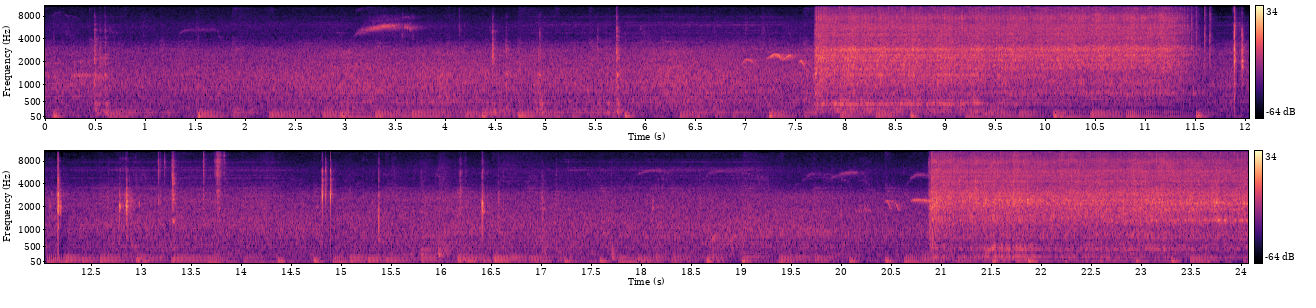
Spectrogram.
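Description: An impact gun spins off the rear brake caliper bolts on an Alfa Romeo MiTo. Two loud, sustained rattling bursts of about four seconds each sit between quieter stretches of workshop clatter.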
